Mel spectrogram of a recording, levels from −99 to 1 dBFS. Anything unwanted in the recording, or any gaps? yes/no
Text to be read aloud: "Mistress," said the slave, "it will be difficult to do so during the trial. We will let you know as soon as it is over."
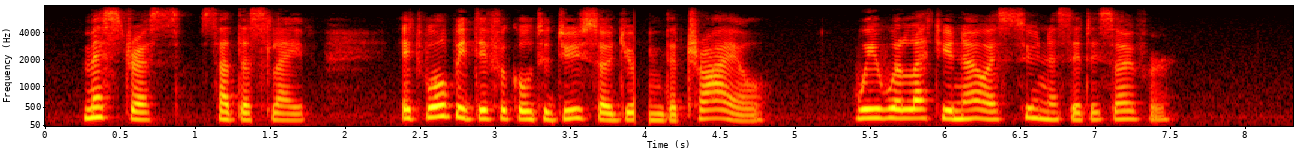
yes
